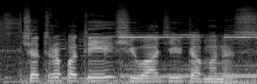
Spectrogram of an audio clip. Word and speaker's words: Chhatrapati Shivaji Terminus: He picked me up close to the Chhatrapati Shivaji terminus and finally learned the right pronunciation. Chhatrapati Shivaji terminus.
